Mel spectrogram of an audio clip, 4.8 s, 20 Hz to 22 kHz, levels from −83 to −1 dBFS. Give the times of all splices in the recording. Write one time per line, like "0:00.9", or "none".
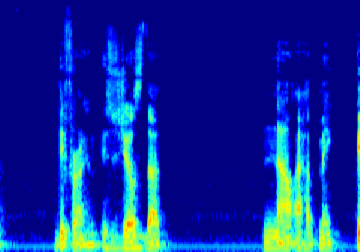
none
